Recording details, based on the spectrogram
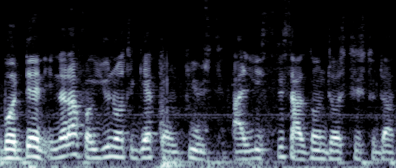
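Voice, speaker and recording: With a Nigerian accent, a man talks at a fairly quick pace and a medium pitch over noticeable background noise. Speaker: trading educator. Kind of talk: tutorial. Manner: hesitant, repetitive.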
